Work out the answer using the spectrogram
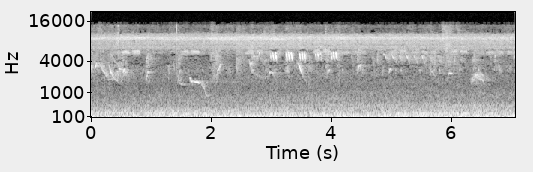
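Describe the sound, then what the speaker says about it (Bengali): Many quick, high bird chirps and tweets from birds in trees, scattered throughout over a steady low outdoor rumble, moderately distant. "গাছের মধ্যে পাখির কিচিরমিচির শব্দ"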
